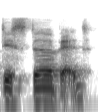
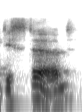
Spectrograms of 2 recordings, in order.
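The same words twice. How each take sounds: First: The -ed ending is a separate extra syllable. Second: The -ed ending is not a separate syllable. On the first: This is the older form. "adding an extra syllable was just too annoying" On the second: This is the modern form. "We now say disturbed"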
